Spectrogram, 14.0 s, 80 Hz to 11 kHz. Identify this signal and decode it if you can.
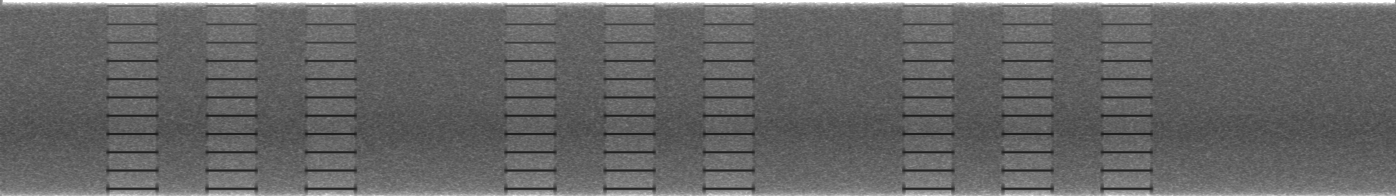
Alarm pattern, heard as an alarm's beeps, played three times, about 510 Hz. Temporal three. Smoke or fire, evacuate.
